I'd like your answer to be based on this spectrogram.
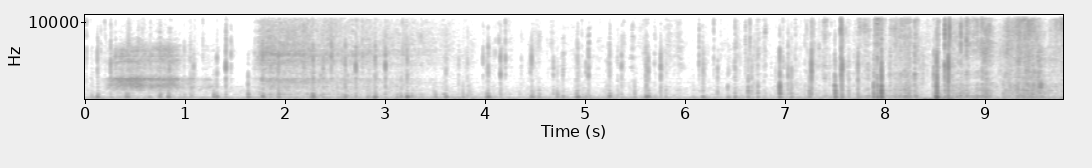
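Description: An embossed leather notebook is held close to the microphone while its cover and edge are scratched and tapped with long nails. Quiet, dense scratching rasps along with a steady stream of short, sharp taps and clicks that stay mostly low in tone. The scratching grows a little louder and busier near the end.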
